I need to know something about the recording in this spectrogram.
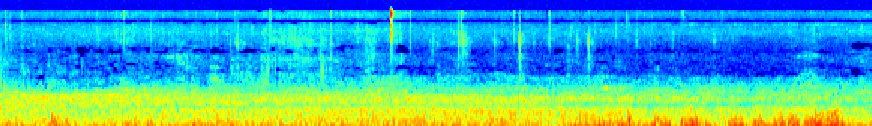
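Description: Wind buffeting the microphone: a low, uneven rumble with no clear pitch, and a faint click about halfway through.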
